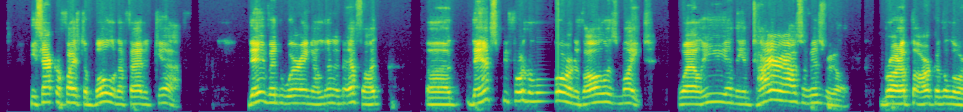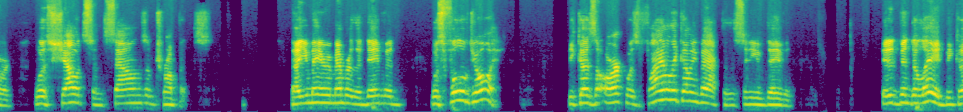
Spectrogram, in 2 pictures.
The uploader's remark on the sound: Wednesday Zoom study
